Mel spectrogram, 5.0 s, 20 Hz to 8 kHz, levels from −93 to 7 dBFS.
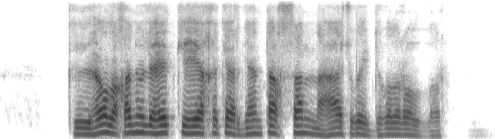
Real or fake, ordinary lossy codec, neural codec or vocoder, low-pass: real; Opus, 16 kbps; none; 7.2 kHz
